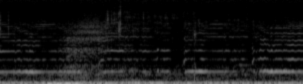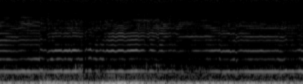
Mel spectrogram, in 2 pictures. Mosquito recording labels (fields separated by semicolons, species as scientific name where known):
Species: Culex quinquefasciatus; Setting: cup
